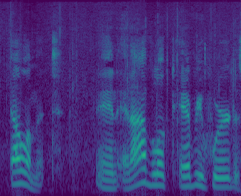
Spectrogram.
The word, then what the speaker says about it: LMNT: The LMNT, which one of my subscribers, you made the comment that said that is pronounced element.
